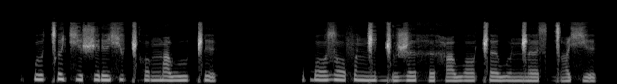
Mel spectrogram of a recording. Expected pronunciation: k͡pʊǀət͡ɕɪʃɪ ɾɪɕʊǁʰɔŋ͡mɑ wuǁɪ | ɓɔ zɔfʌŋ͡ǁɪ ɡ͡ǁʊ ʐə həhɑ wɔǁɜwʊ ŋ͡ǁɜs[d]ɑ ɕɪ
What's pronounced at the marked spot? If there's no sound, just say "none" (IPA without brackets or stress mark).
ɡ͡ǀ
